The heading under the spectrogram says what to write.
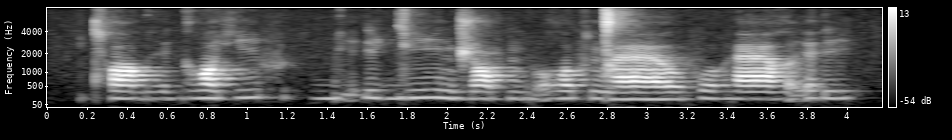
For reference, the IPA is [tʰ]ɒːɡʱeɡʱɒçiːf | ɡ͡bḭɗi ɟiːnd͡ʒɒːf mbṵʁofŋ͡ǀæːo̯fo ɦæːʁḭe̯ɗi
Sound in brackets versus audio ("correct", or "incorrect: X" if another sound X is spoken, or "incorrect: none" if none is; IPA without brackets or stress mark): incorrect: cʰ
